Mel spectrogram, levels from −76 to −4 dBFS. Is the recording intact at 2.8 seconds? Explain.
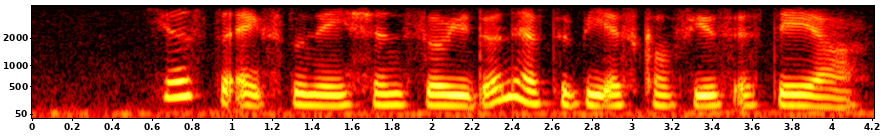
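Yes, the audio is intact at 2.8 seconds, with the speech continuing there without any audible fault.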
